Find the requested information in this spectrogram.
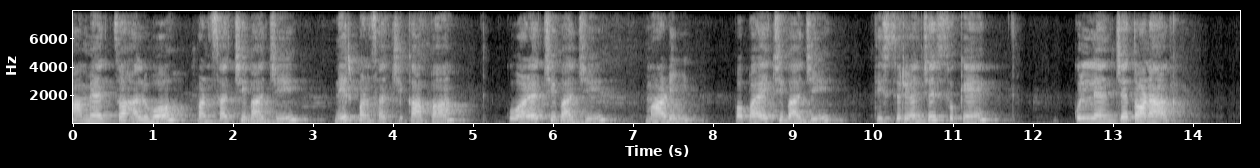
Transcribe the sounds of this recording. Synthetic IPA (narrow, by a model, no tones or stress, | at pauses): amjat͡sɔɦalʋɔpəɳsat͡ɕibʱad͡ʑiniɾpəɳsat͡ɕikapã | kuʋaɭjat͡ɕibʱad͡ʑi | maɽi | pɔpajat͡ɕibʱad͡ʑi | t̪isɾjɔ̃ɲt͡ɕẽsukẽ | kulːjãɲt͡ɕẽt̪ɔɽ̃ak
